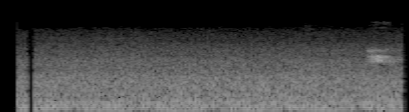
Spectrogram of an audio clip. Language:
Urdu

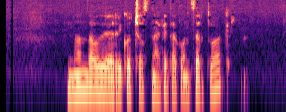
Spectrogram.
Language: Basque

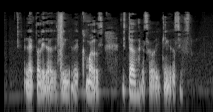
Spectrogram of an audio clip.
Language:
Spanish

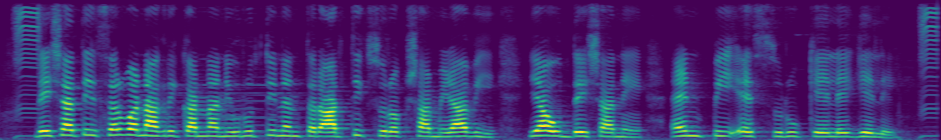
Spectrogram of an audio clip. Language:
Marathi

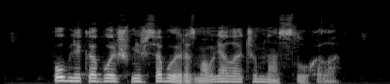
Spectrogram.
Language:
Belarusian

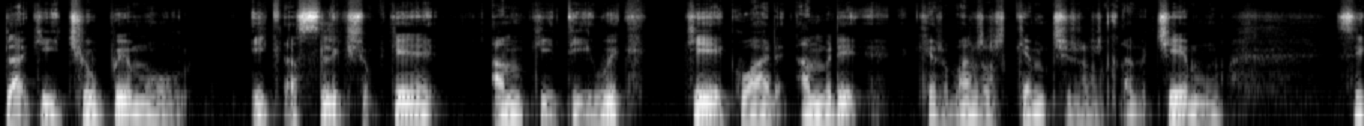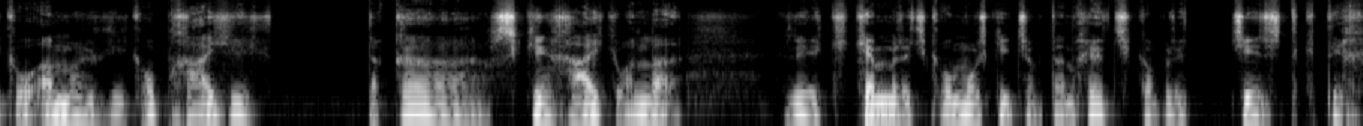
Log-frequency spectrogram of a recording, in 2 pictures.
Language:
Sipacapense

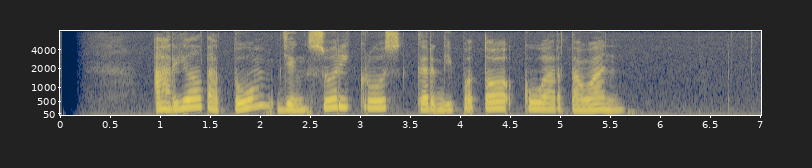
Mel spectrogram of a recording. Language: Sundanese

